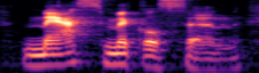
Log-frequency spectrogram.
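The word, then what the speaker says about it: Mads Mikkelsen: Because I just realized, first of all, I figured out how to pronounce his name. It's Mass Mikkelson and he played Casilius in Doctor Strange.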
